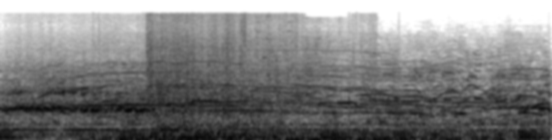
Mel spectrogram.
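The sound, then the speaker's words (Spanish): A car's tires skid and squeal loudly and continuously as a driver drives into people leaving a theater on a Sunday night in Mendoza, Argentina, and crashes into the main entrance, with a sudden harsh burst of noise early on, over a dense background of crowd chatter. “Las víctimas junto con cientos de personas acudieron a disfrutar de la obra, cuando de pronto un automovilista se lanzó contra ellas y se estrelló en la puerta principal.”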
